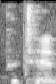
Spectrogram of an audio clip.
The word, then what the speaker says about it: poutine: live in ottawa literally on the quebec border putin is the french pronunciation so i've just kind of fallen into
